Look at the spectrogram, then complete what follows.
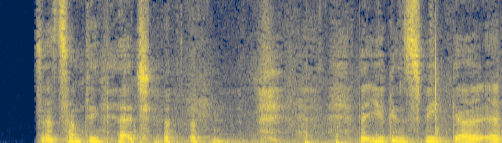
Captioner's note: laughs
